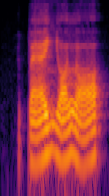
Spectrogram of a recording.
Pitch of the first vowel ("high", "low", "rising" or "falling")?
rising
